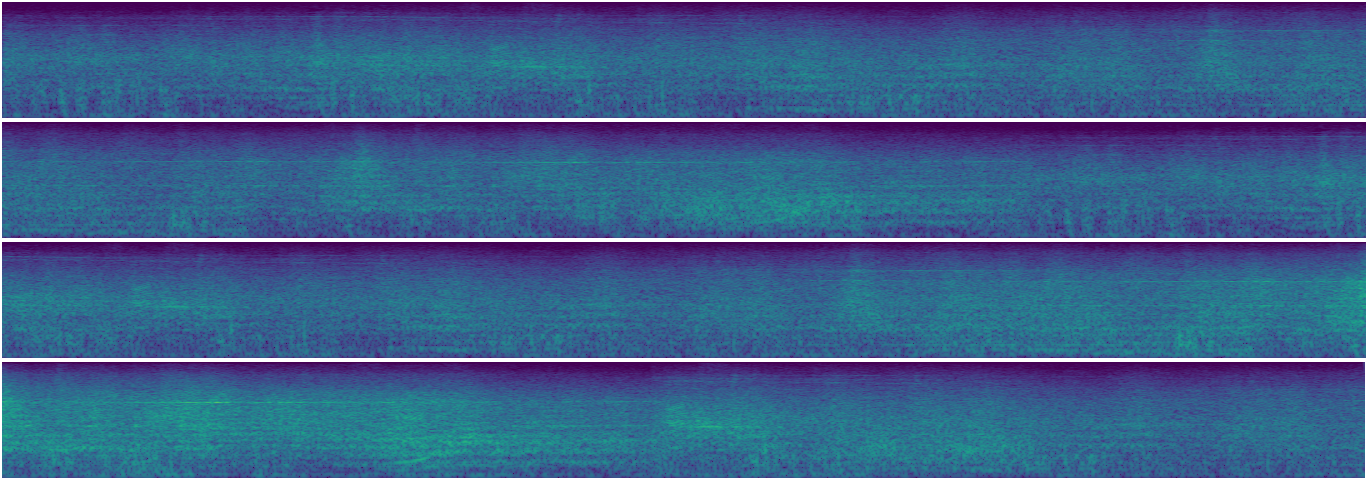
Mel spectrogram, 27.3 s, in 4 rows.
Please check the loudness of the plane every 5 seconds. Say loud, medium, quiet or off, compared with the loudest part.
medium, medium, medium, loud, loud, medium.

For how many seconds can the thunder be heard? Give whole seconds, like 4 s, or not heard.
3 s.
